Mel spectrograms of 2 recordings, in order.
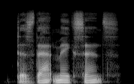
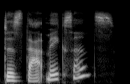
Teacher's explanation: Notice the intonation goes up at the end.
